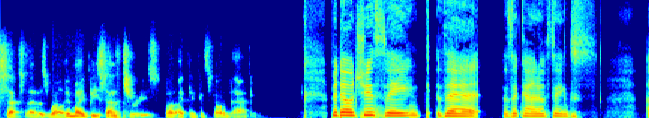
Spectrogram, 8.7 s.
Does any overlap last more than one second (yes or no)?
no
